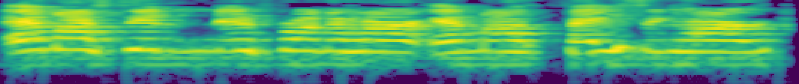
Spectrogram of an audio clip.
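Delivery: high-pitched indignant questioning; indignant retort. Retold or imitated. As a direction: appeal to onlookers in disbelief. Retold indignant appeal to the crew.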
